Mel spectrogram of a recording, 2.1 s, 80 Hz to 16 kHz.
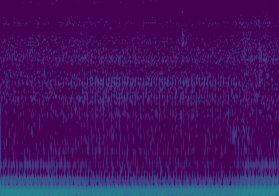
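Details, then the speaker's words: Vox 125 100 W guitar amp head after output transformer replacement: steady low hum with buzzy edge persists with volume turned down, new since before; less at 6 o'clock; suspected mains hum pickup from master volume wire routed over diodes near AC, needs rerouting. "I've got this amp turned down and I've still got noise on there which before we didn't have that"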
